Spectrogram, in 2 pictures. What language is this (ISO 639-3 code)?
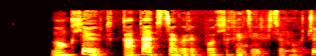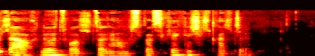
mon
